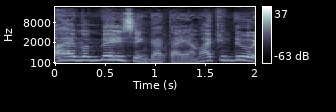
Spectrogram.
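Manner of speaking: put-on loud, high-pitched shout in old Russian accent. Retelling a Coraline scene, voicing the old man: old Russian voice as Mr. Bobinsky. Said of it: "this old Russian voice like Coraline".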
